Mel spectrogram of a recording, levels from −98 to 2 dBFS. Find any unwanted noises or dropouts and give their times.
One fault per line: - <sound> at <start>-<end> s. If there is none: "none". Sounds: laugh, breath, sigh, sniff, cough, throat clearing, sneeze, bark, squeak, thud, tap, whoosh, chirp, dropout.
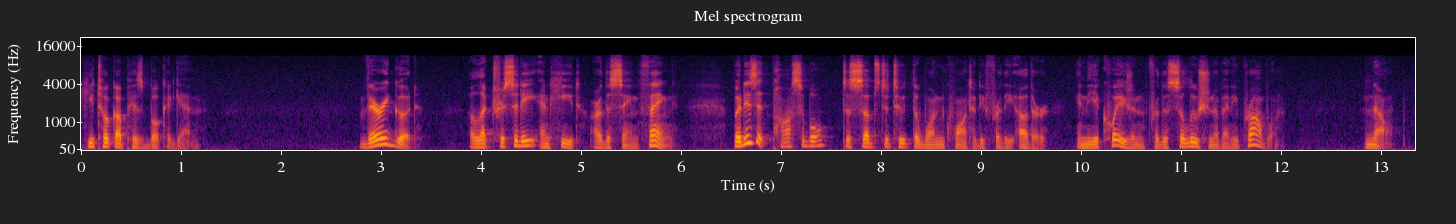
none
